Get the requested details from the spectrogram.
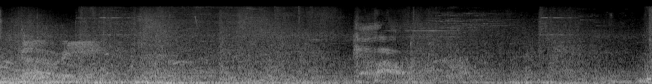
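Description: Magic spells burst and whoosh in a fast fight.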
